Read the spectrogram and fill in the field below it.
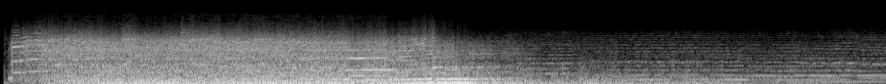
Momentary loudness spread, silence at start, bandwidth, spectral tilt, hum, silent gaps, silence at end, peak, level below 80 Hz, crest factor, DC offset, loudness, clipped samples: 18 LU; 0.05 s; 7.6 kHz; -7.5 dB/octave; none; none; 0 s; 0 dBFS; -16 dBFS; 12 dB; under 0.1%; -12 LUFS; under 0.1%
